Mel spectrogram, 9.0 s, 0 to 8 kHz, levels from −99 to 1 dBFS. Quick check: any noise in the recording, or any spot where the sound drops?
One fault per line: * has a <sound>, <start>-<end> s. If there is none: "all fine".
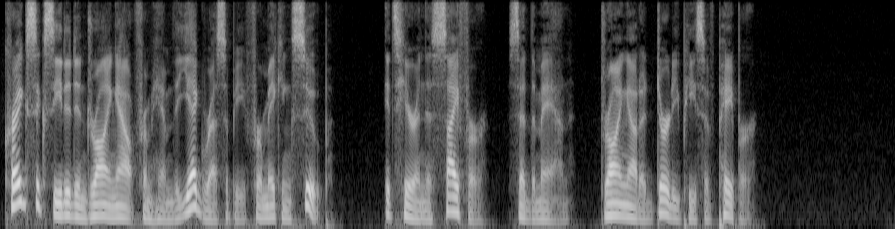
all fine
